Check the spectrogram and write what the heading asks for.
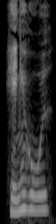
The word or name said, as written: hængehoved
